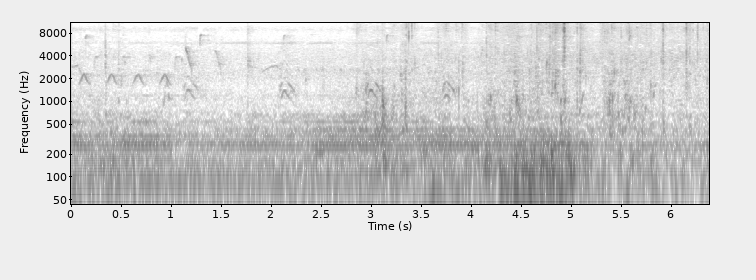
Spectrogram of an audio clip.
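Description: A bird calling a quick run of arched chirps, about three a second, through the first second, then scattered further calls, over a steady low hum. A low rumble comes about four and a half seconds in.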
